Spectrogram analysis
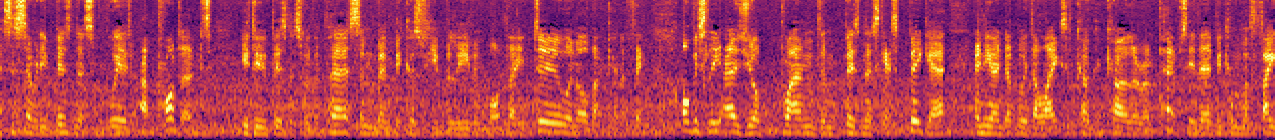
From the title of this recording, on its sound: In My Car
